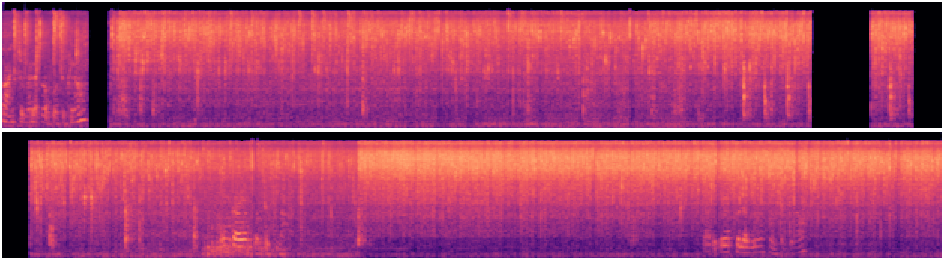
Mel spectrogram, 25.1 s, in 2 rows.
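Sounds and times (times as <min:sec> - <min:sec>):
garlic sizzling in hot oil: 0:00.0 - 0:10.8, 0:11.6 - 0:12.2, 0:12.9 - 0:25.0.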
